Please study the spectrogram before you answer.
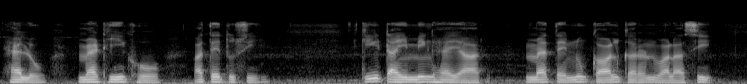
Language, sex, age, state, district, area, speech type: Punjabi, male, 18-30, Punjab, Ludhiana, rural, read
